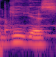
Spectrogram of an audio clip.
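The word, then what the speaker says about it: Giygas: journey to defeat the evil entity Gigas or Gigas technically is the official pronunciation.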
